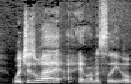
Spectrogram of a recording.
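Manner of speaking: very high-pitched voice breaking and cracking. Speaker mid-explanation to a co-host, voice cracking. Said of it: "as my voice is cracking".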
